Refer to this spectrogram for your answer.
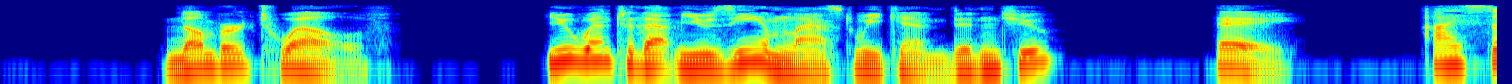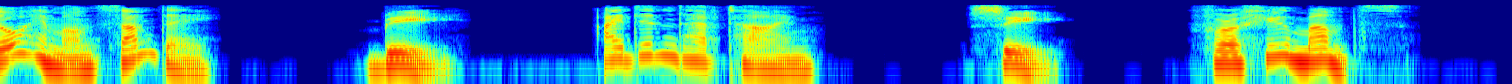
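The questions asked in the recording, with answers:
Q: You went to that museum last weekend, didn't you?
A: B: I didn't have time.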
